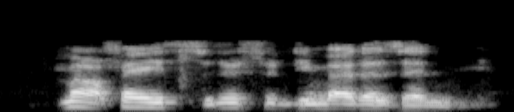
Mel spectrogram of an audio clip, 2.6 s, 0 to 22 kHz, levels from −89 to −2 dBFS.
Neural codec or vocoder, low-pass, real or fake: codec, 16 kHz, 4 kbps, FreqCodec, larger model; 5.4 kHz; fake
